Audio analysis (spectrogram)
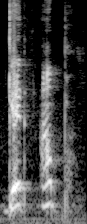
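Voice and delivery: very high squeaked order. A narrator's reading. Squashed Piglet to Pooh on top, squeaking. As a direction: squeal it from under the weight. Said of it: "squeaked Piglet".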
